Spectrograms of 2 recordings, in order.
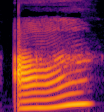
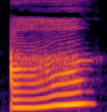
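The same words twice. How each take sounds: First: The pitch rises from middle to high. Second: The same.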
